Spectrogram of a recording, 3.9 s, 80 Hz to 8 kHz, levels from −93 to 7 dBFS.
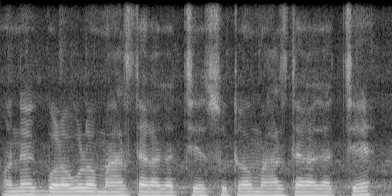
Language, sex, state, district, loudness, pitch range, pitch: Bengali, male, Assam, Hailakandi, -15 LUFS, 130-140 Hz, 135 Hz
